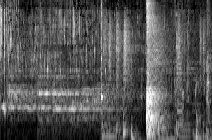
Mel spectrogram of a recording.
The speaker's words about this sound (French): Eh ben, je crois que c'est le moment d'ouvrir notre troisième bouteille. Très bien. Au goulot.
